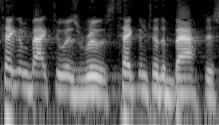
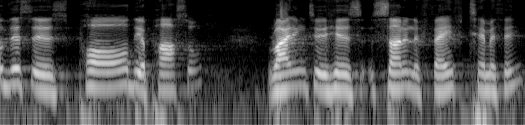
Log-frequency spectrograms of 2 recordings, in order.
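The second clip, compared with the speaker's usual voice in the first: ordinary talk, nothing marked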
